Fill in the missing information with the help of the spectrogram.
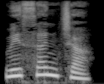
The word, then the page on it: ವಿಸಂಚ: kannada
